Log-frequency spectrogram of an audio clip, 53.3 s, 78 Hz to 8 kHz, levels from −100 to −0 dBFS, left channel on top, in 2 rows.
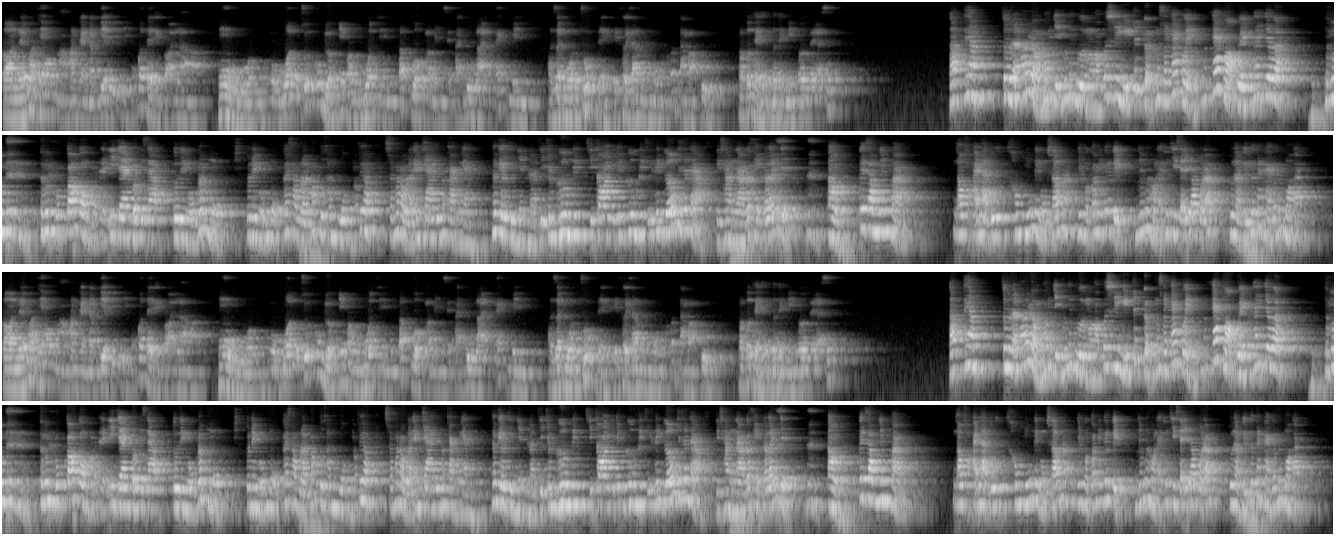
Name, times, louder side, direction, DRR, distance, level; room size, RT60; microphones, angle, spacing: voice 1, 0.0-3.9 4.3-10.5 10.9-14.2 14.7-16.4 26.1-26.3 26.7-27.2 27.5-27.8 32.6-33.0 41.2-41.4 42.1-42.3 42.7-43.0 43.4-43.5 51.5-51.8, right 1 dB, 5° right, -6 dB, 0.4 m, -31 dB
voice 2, 18.9-19.5 20.0-22.6 22.8-25.6 26.4-26.8 27.4-29.7 30.1-31.0 31.5-34.0 34.4-36.1 36.4-40.6 40.9-42.4 43.1-43.4 43.8-44.7 45.7-49.0 49.3-50.8 51.2-52.5, equal, 55° right, -1 dB, 0.5 m, -22 dB
2.3 x 2.2 x 3.2 m, 1.4 s
head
